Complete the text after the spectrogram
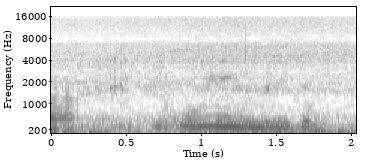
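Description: Liquid pours into a cup.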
